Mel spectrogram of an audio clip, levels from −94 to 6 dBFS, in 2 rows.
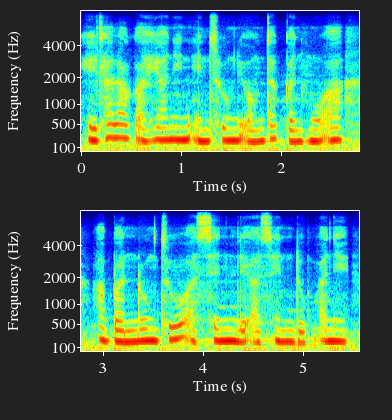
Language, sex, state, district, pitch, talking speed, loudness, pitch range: Mizo, female, Mizoram, Aizawl, 205 Hz, 225 wpm, -13 LUFS, 195-220 Hz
